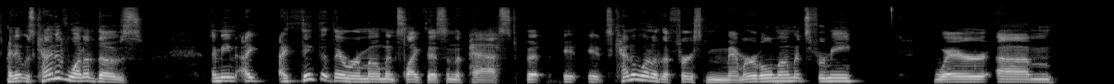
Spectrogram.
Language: English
